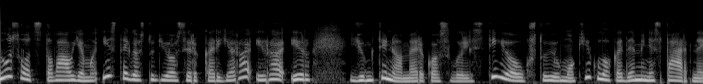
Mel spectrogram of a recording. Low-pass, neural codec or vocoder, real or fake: 7.2 kHz; none; real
